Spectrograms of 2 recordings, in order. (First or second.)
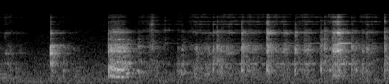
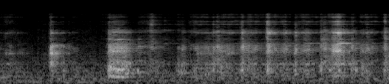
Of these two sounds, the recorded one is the first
